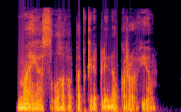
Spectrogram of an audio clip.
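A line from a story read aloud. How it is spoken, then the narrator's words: Hoarse wheeze. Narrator (Russian): прохрипел Костя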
